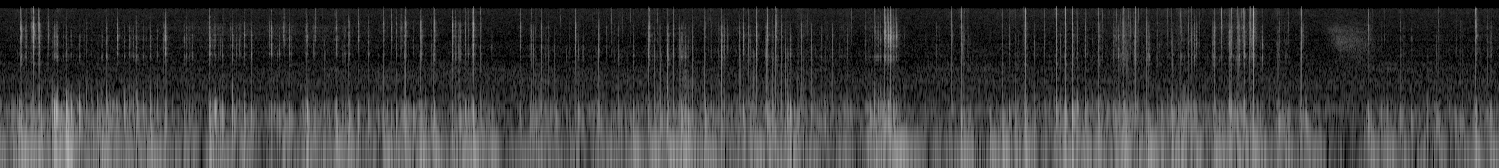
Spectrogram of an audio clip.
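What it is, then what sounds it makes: Metal microphone grille being scratched. Long nails scratch the hollow metal mesh grille of a Blue Yeti microphone. The result is a continuous, low-heavy rasping scrape full of rapid, dense crackling ticks, with occasional brief bright clicks over a steady rumble.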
